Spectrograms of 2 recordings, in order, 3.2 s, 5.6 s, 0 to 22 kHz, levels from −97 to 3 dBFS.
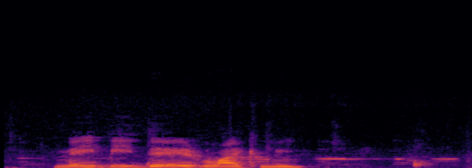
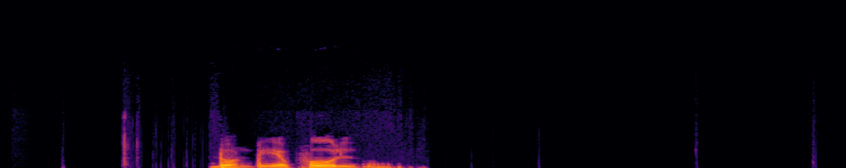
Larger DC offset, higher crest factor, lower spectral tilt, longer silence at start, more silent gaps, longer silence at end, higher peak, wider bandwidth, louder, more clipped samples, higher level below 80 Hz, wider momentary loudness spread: neither; about the same, 18 dB vs 22 dB; about the same, -9 dB/octave vs -10 dB/octave; second, 0.35 s vs 1.4 s; neither; second, 0.1 s vs 2.95 s; second, -16 dBFS vs -2 dBFS; first, 5.6 kHz vs 4.5 kHz; second, -32 LUFS vs -19 LUFS; neither; second, -72 dBFS vs -64 dBFS; first, 18 LU vs 14 LU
